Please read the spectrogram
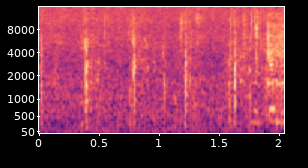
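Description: Footsteps on concrete paving stones: a walking pace of sharp steps, about two and a half a second.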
